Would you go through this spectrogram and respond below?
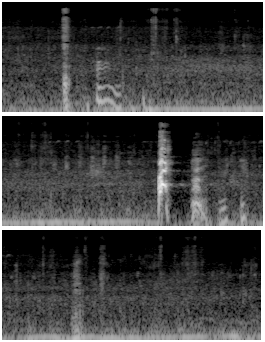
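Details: In the evening a dog lets out a loud single bark followed by a softer second yelp. Faint clicks and low rumbling noise fill the rest.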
